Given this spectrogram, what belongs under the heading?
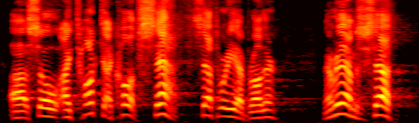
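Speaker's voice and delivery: usual speaking voice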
